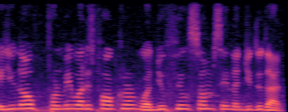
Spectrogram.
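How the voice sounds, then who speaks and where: A woman with a Spanish accent and a fairly high pitch, using ordinary pitch variation. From Cuba. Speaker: musician. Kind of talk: interview. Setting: festival interview area. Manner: halting.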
